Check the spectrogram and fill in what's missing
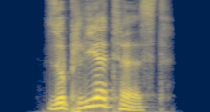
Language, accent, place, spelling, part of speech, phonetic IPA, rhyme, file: German, Germany, Berlin, suppliertest, verb, [zʊˈpliːɐ̯təst], -iːɐ̯təst, De-suppliertest.ogg
- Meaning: inflection of supplieren: 1. second-person singular preterite 2. second-person singular subjunctive II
